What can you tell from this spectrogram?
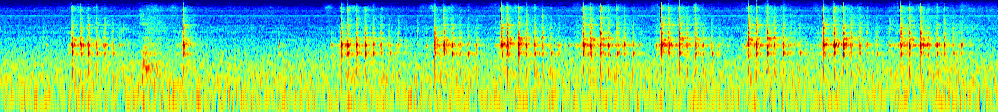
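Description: Small walking-beam gamma Stirling engine turned over by hand at its flywheel to get it started: each flick gives a short burst of quick metallic rattling from the engine's moving parts, repeating a little faster than once a second from about three seconds in. The engine is stiff and not yet running on its own.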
